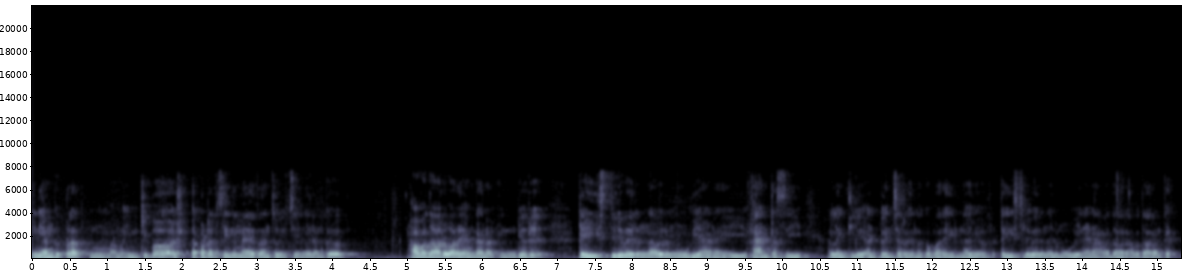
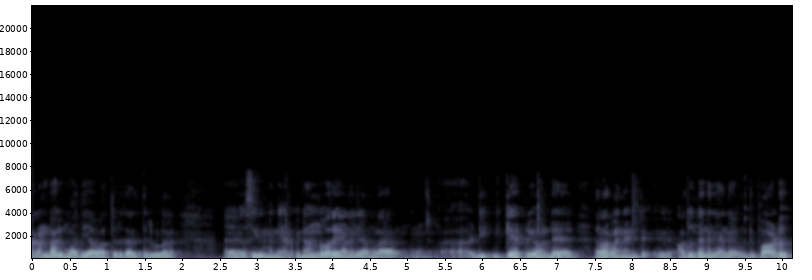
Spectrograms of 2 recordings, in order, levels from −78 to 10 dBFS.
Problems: background sounds at intervals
